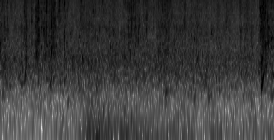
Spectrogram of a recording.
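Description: A swan flaps its wings over water.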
